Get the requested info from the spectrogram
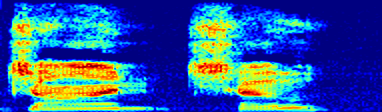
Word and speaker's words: John Cho: It's with John Cho...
